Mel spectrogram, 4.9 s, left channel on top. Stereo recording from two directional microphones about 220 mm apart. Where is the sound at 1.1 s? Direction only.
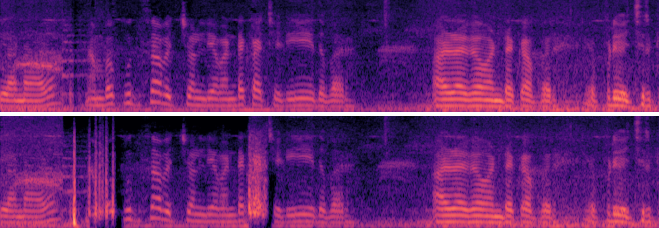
50° left (ahead or behind).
